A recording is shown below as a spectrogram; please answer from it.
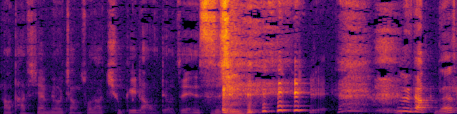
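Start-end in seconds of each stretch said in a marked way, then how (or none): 2.4-3.9 loud high laugh; high burst of laughter. Real, not acted. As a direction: crack up at own story. (自己大声爆笑)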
